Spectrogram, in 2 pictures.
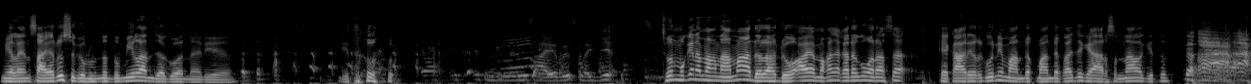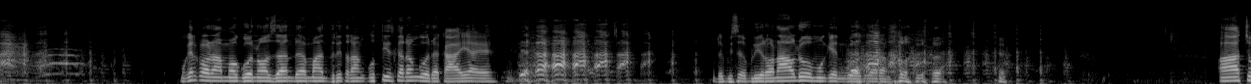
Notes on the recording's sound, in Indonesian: Episode ini pake audio stand up gw di Bolanya Standupindo bray!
